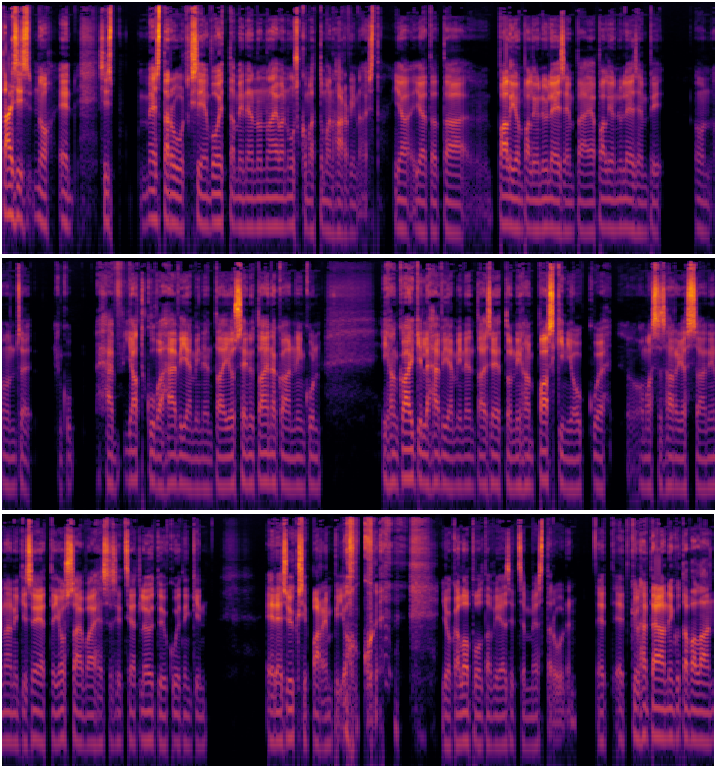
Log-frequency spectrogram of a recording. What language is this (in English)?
Finnish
